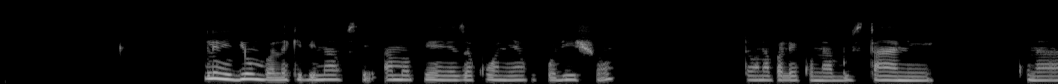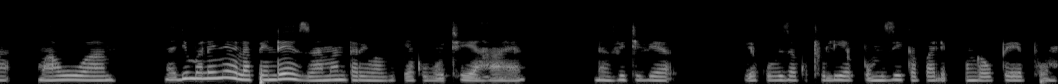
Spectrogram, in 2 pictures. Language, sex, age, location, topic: Swahili, female, 25-35, Nairobi, finance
